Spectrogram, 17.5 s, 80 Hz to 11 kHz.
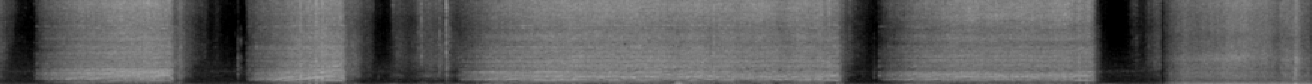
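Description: Florabest 40-volt cordless electric chainsaw run in several bursts of a few seconds each, with short pauses between them, while cutting through leafy tree branches. The motor's whine rises as each burst starts and wavers as the chain bites into the wood. The saw stops near the end.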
